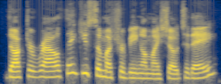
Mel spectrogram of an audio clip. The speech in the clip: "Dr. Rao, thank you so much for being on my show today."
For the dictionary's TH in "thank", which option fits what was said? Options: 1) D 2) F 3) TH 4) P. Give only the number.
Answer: 3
